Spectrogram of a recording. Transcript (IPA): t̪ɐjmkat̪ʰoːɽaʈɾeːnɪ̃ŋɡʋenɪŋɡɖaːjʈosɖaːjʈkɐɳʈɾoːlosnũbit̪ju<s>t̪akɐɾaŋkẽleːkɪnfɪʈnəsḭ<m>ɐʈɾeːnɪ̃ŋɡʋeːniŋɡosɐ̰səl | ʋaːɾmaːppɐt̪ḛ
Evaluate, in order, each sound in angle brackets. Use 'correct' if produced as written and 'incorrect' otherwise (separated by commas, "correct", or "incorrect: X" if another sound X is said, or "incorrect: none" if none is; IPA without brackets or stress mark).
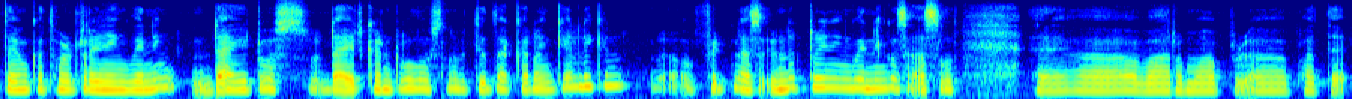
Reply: incorrect: none, incorrect: n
